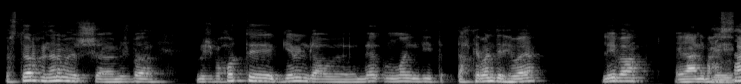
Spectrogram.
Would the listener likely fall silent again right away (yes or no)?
yes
